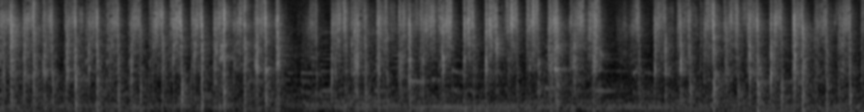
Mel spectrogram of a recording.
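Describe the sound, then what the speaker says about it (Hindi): Tarot cards being shuffled continuously, a rapid rustling riffle of crisp flicks and taps that keeps going with short pauses, close and fairly loud, with no talking. "लेट्स सी आपके टैरो कार्ड्स यहाँ क्या कहते हैं पायल"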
